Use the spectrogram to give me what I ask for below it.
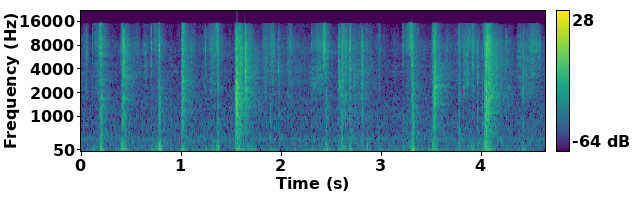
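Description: Tarot cards being shuffled and drawn, a quick series of many sharp, papery riffles and slaps in an irregular rhythm, crisp and fairly loud.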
